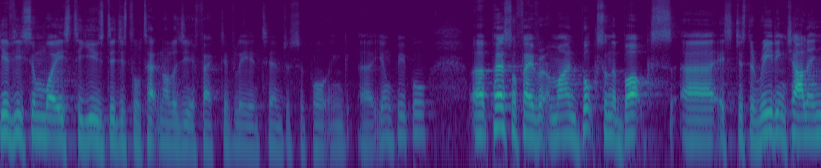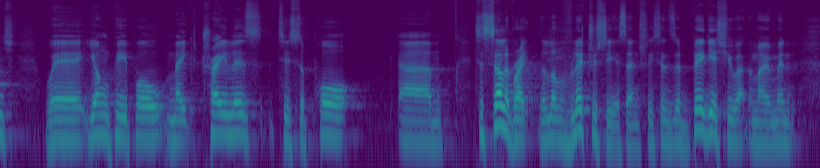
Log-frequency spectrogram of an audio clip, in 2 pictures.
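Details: Adult male speaker; normal speech.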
